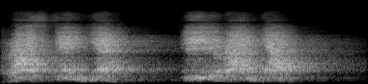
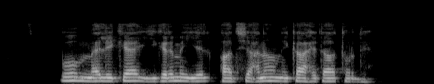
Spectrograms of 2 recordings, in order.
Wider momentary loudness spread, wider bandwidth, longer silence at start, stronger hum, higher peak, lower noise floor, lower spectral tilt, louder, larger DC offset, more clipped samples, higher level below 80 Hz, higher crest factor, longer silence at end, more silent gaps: first, 17 LU vs 8 LU; first, over 20 kHz vs 7.6 kHz; second, 0 s vs 0.6 s; neither; first, -4 dBFS vs -8 dBFS; second, -41 dBFS vs -68 dBFS; second, -1 dB/octave vs -7 dB/octave; first, -16 LUFS vs -25 LUFS; neither; neither; second, -84 dBFS vs -70 dBFS; about the same, 16 dB vs 18 dB; second, 0.3 s vs 0.65 s; neither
